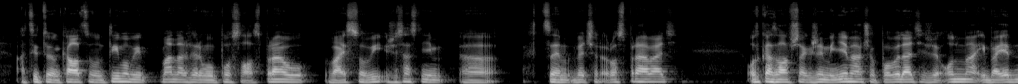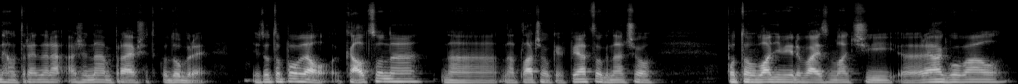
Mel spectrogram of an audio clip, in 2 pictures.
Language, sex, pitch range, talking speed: Slovak, male, 100-115 Hz, 145 wpm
